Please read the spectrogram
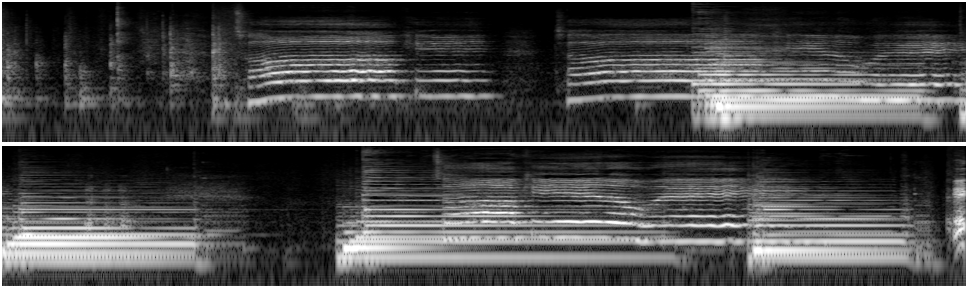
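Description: A man singing short phrases while strumming an acoustic guitar, after a few soft knocks at the start. The voice comes in alone about two seconds in, the chords join a few seconds later, and there is a short break before the last phrase.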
